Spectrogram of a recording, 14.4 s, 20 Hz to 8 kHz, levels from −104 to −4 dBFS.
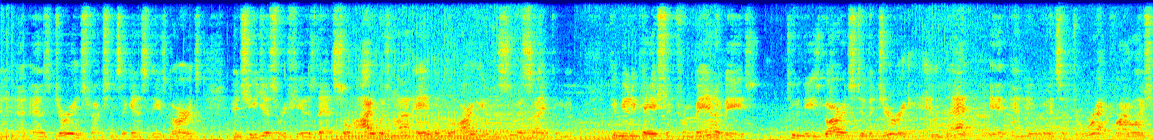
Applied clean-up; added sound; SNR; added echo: none; Motorcycle; 6 dB; reverberation time 0.2 s.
